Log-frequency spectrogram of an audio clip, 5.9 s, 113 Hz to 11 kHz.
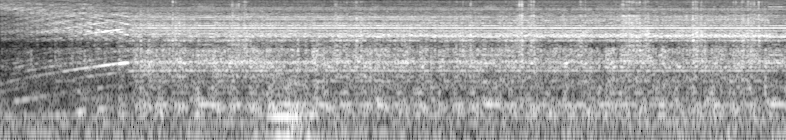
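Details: HEQ5 Pro telescope mount after a rebuild: a high motor whine climbs quickly, then holds with a gritty rasp underneath. Loud slewing noise from the drive, cause unclear.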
